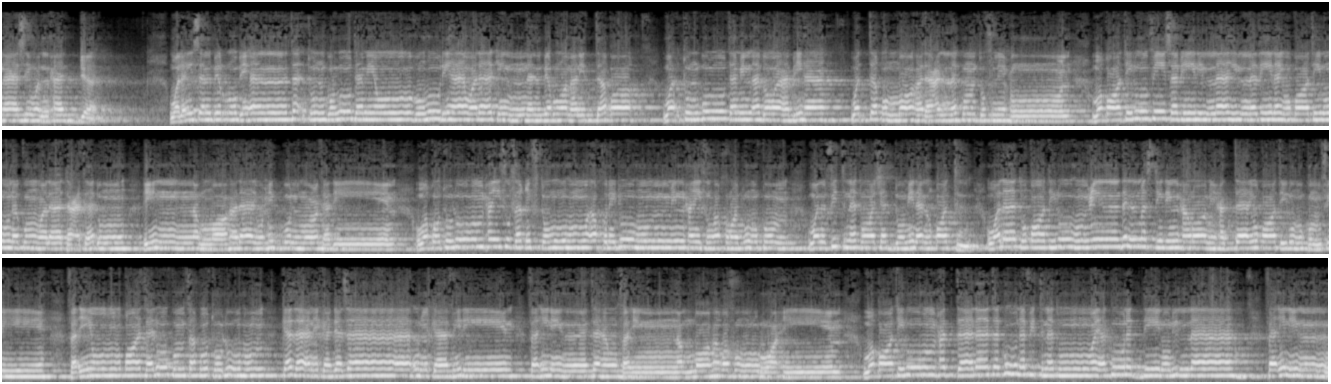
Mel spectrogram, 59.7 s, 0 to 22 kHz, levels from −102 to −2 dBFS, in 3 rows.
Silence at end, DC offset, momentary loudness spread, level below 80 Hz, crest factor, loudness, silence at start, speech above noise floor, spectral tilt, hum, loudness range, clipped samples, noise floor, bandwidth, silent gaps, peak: 0 s; under 0.1%; 3 LU; -54 dBFS; 10 dB; -17 LUFS; 0 s; 24 dB; -7 dB/octave; none; 2 LU; under 0.1%; -40 dBFS; 14.5 kHz; none; -6 dBFS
